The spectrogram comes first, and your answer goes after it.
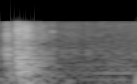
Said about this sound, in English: Let's close the door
